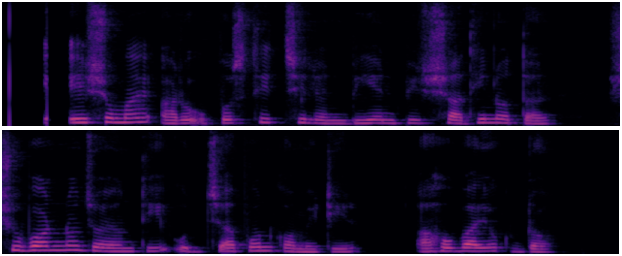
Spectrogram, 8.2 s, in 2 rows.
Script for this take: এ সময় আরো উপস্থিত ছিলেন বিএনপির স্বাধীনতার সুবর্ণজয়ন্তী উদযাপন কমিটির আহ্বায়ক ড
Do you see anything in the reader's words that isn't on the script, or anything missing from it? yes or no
no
